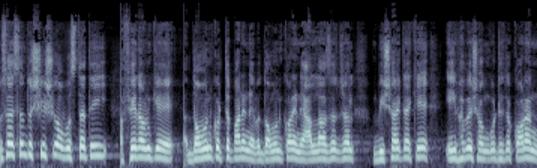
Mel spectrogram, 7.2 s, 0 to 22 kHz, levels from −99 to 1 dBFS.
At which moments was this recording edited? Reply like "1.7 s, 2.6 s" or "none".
1.6 s, 2.4 s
